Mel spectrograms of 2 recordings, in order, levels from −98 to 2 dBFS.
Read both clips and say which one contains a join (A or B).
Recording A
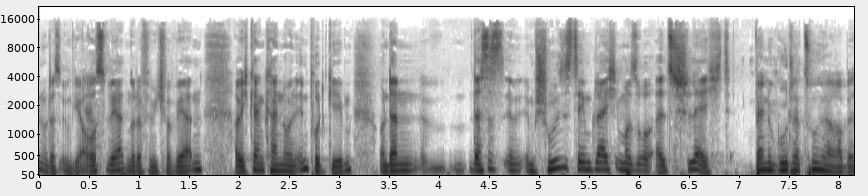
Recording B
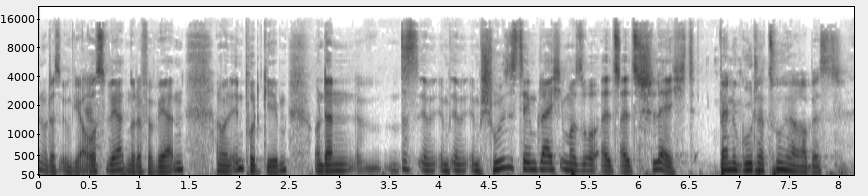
B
